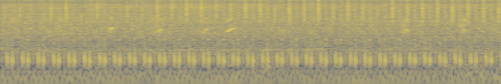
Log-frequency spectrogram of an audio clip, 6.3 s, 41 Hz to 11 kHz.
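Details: Massey Ferguson 35 three-cylinder diesel, seized 20+ years in the woods, tow-started in third gear high after the starter failed; it fired after about 300 yards of building compression and heat. Even, regular chugging around 160 beats a minute, running on its own: diesel engine running.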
